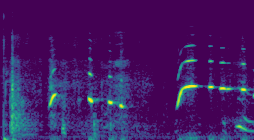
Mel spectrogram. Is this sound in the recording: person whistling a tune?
yes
